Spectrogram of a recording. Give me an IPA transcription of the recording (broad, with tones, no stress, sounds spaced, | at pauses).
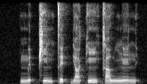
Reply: m e˨ p̚ ɕ ĩ˨˩ n t̪ e˦ k̚ j a˨˩ k ĩ˥˧ k a˧ w ŋ ẽ˧ n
